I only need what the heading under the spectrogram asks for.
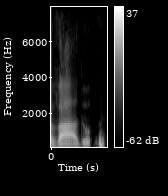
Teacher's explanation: le toniche in sillaba aperta sono lunghe quindi va di vado è lunga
